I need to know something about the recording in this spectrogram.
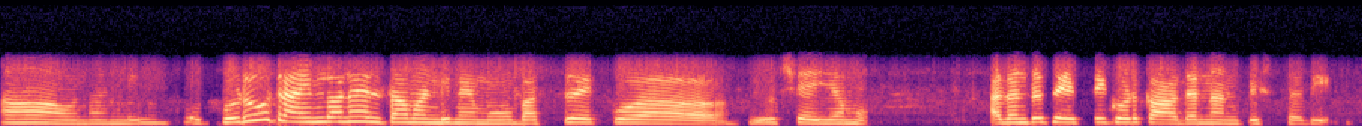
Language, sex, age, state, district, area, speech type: Telugu, female, 30-45, Andhra Pradesh, N T Rama Rao, urban, conversation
